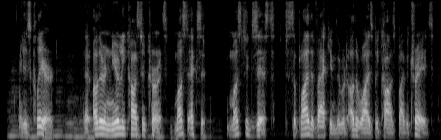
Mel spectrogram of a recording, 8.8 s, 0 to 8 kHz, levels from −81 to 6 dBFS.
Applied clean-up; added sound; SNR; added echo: neural mask model RNNoise.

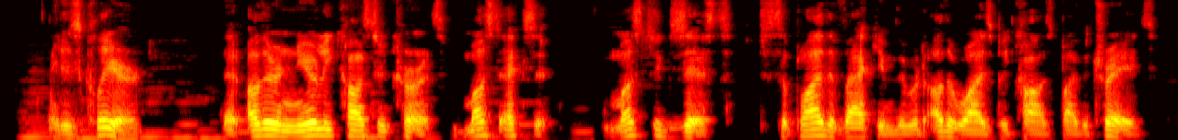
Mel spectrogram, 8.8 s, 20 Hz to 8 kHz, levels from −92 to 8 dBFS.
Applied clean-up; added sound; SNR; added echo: classical method Wiener filter.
